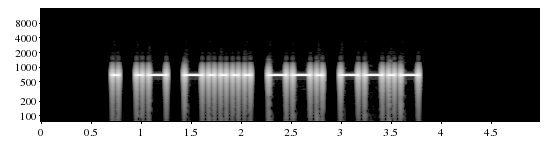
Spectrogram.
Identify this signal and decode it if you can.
Morse code, heard as a keyed tone, about 20 wpm, 700 Hz. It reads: EA6GQ
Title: DXCC-100 Call Signs - 5 Characters - Repeated 2x - 20wpm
